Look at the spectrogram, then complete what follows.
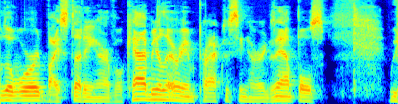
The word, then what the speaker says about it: vocabula: Okay, so here we have our vocabula. Remember, classical Latin didn't have a U, so sometimes that's what the V is here, but of course in English we would say it's pronounced like a U, vocabula.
